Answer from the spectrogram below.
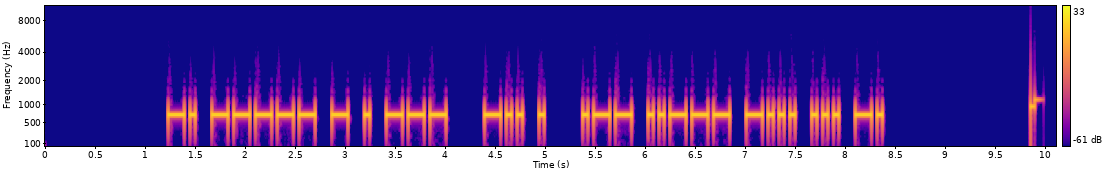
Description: Morse code, heard as a keyed tone, about 22 wpm, 700 Hz. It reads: N0TEO DE W2BSN
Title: USA Callsign DE Callsign - 5 Characters - 22wpm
